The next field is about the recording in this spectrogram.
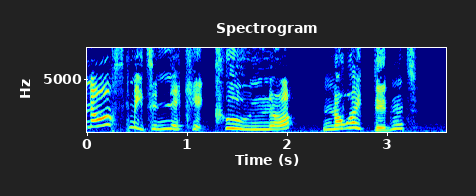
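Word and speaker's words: Cuno: Have you come to make your offering to Kuno? Oh, not this dreamer shit again. Why do Kuno's bitches always try and bring Kuno that... It was only once. And you fucking asked me to nick it, Kuno.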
